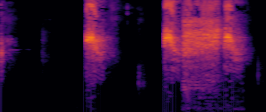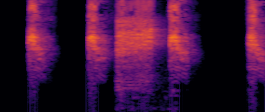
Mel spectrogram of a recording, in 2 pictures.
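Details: Long-tailed shrike call, local name cendet, offered as a lure sound for birds: harsh, grating, noisy bursts, some short and some drawn out for about half a second, about eight in five seconds, with clean silence between.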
